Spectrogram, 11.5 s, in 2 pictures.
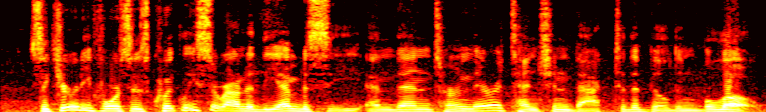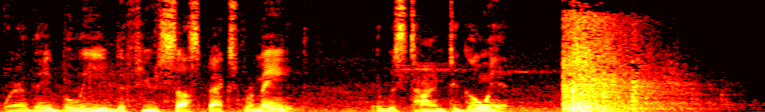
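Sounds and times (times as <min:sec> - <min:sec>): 
speech: 0:00.2 - 0:10.3
gunfire during an embassy firefight: 0:10.0 - 0:11.0.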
